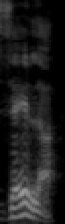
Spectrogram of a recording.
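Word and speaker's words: Seele: certainly the one you've just mentioned, which is pronounced za, capital s e l e, uh, which is this this German word uh, for the mind.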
